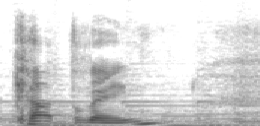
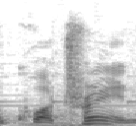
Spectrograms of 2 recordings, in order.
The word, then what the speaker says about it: quatrain: prove it you should it's usually pronounced cat lane but if that's the third as a French version so quatrain it's acceptable - it's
